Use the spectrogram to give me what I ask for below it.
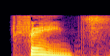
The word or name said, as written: feints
